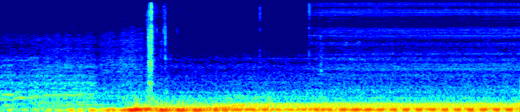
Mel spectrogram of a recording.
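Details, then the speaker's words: Flood-damaged Bentley Continental first start after replacing the water-damaged immobilizer (Kessy) module, relay jumper toggled; short crank then catches and settles into steady even low idle, no misses or knocks; runs surprisingly well. "so it runs and it runs surprisingly well"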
